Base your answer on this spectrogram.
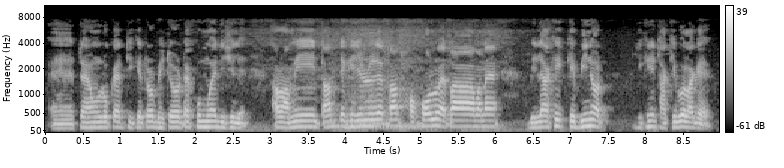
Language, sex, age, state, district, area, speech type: Assamese, male, 45-60, Assam, Golaghat, urban, spontaneous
